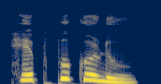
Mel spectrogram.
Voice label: "ಹೆಪ್ಪುಗೊಡು", Kannada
